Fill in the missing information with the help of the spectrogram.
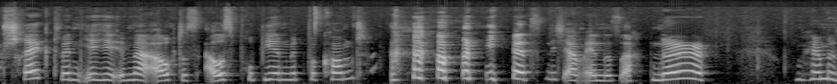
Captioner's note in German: gelächter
